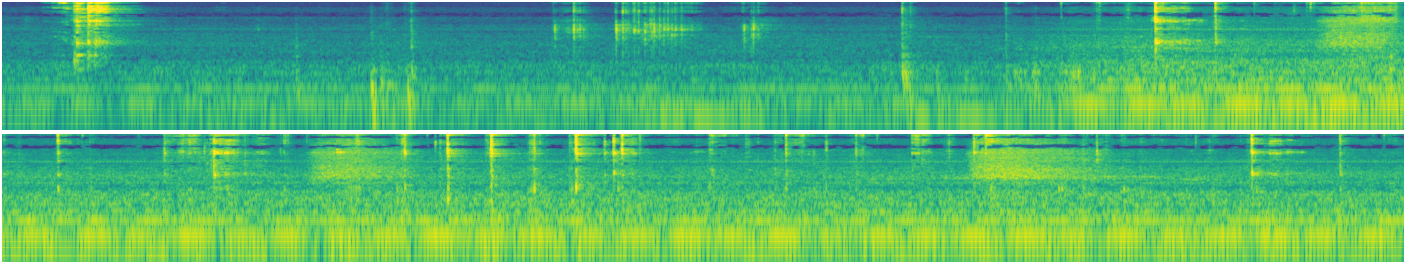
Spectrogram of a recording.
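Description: Metal fork stirring a chocolate mug-cake batter in a ceramic mug, clinking and scraping against the mug again and again from about five seconds in. One sharp clink comes about half a second in.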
